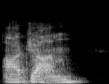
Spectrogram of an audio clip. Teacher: The Thais often drop off the final syllable when they're pronouncing it in Thai. And when a word in Thai then ends in a r, they actually pronounce it, again, a peculiarity of Thai phonetics, as a n. So what is acharya in Sanskrit, acharya in Pali becomes, essentially the same word, becomes ajan in Thai.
